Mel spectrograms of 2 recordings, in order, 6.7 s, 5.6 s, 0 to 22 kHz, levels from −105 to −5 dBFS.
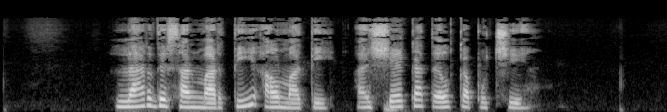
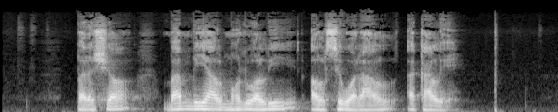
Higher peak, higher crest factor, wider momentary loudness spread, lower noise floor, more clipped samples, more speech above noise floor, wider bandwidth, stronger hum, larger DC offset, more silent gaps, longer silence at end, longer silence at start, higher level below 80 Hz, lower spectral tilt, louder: second, -6 dBFS vs -2 dBFS; first, 22 dB vs 16 dB; about the same, 12 LU vs 10 LU; first, -82 dBFS vs -62 dBFS; neither; first, 58 dB vs 46 dB; second, 11.5 kHz vs 13.5 kHz; neither; neither; neither; first, 1.35 s vs 0.6 s; first, 1.15 s vs 0.8 s; second, -60 dBFS vs -40 dBFS; second, -2.5 dB/octave vs -4.5 dB/octave; second, -23 LUFS vs -17 LUFS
